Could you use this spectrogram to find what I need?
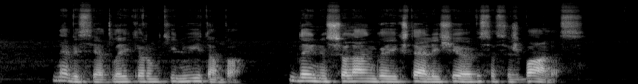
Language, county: Lithuanian, Šiauliai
